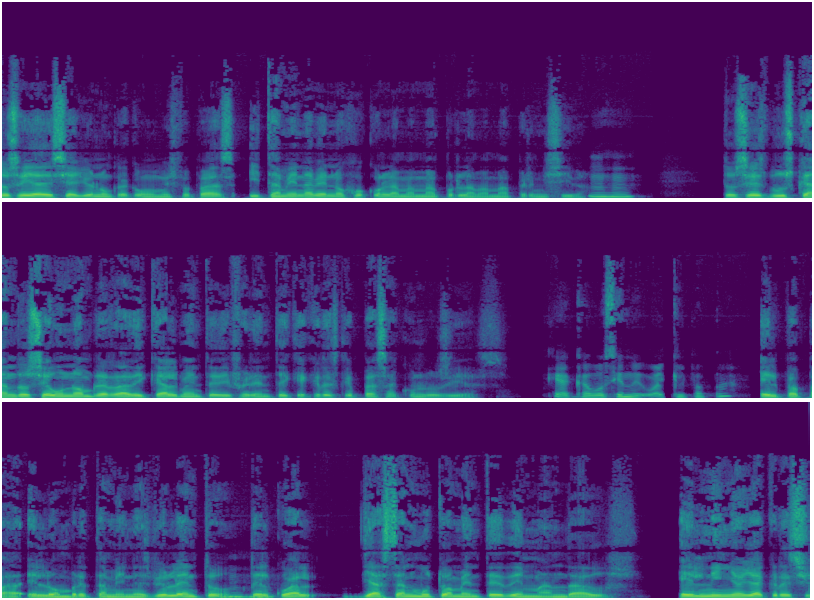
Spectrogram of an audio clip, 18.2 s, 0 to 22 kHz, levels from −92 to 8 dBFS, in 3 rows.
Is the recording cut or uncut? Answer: cut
